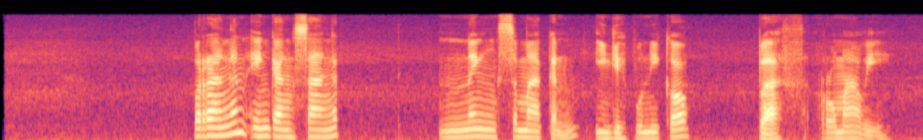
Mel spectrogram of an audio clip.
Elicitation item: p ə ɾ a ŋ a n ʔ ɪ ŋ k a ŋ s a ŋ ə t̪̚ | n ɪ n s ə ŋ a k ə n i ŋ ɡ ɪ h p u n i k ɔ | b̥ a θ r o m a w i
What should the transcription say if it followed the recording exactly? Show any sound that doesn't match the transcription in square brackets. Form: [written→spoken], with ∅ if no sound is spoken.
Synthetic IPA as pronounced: p ə ɾ a ŋ a n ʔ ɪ ŋ k a ŋ s a ŋ ə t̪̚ | n ɪ [n→ŋ] s ə [ŋ→m] a k ə n i ŋ ɡ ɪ h p u n i k ɔ | b̥ a θ r o m a w i

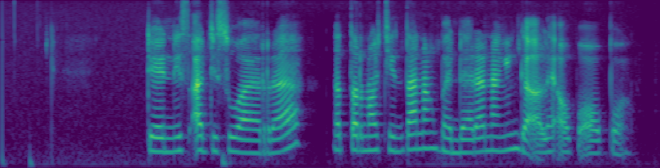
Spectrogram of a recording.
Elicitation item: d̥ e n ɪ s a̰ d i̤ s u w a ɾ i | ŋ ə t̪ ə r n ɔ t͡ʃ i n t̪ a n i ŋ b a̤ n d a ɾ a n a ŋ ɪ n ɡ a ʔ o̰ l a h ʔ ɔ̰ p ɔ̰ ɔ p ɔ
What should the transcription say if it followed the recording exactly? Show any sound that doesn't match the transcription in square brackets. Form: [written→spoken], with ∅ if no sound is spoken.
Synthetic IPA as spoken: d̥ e n ɪ s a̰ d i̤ s u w a ɾ [i→a] | ŋ ə t̪ ə r n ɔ t͡ʃ i n t̪ a n [i→a] ŋ b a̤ n d a ɾ a n a ŋ ɪ [n→ŋ] ɡ a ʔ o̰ l [a→ɛ] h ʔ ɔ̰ p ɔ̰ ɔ p ɔ

